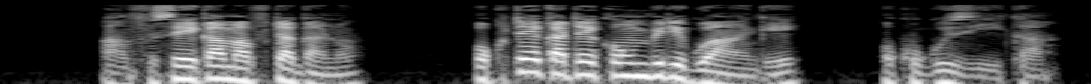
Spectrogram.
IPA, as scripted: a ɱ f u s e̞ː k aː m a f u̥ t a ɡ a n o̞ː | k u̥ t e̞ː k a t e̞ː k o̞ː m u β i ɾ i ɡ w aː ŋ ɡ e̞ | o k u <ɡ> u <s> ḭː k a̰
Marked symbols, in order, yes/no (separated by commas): yes, no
